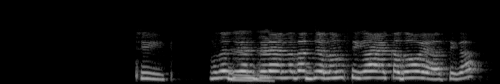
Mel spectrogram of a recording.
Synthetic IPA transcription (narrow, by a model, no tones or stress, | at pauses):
ʈʰiːk | mə̃d̪aːd͡ʒəəd͡ʒeːɽaːenãd̪aːd͡ʒənəmsiːɡaːɛːkəd̪õːɦoːjaːsiːɡaː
